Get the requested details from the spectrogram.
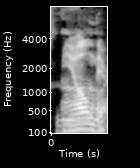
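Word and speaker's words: Mjölnir: I thought it was Mjolnir. – The J is the second letter. It's Mjolnir. – Oh, okay. I'm just used to Mjolnir.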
